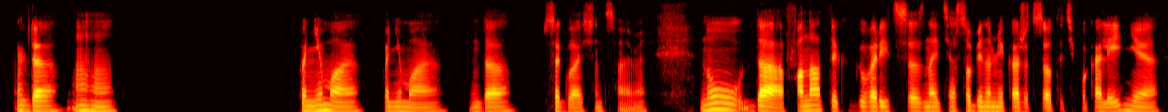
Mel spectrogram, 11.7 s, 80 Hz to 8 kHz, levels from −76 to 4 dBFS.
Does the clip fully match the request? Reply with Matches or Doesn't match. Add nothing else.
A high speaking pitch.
Doesn't match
